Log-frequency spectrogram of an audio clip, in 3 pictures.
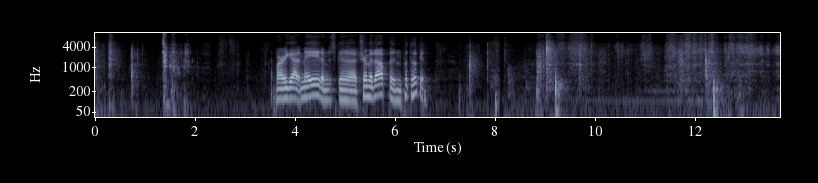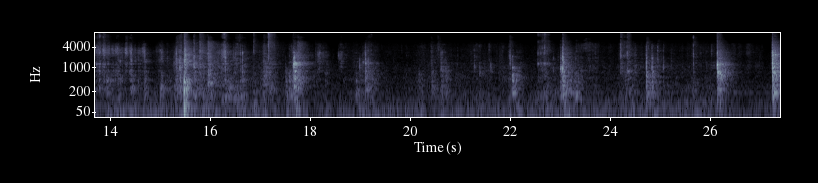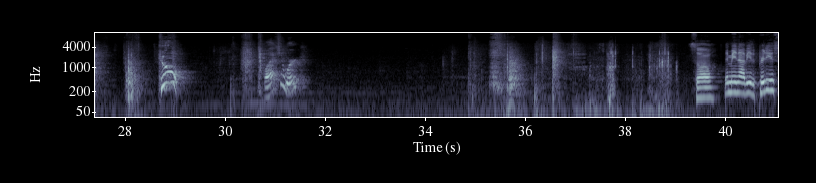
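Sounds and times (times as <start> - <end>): scraping and rubbing metal: 10.8 - 15.3.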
